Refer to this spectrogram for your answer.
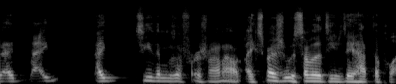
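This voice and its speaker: A man with a fairly high pitch, ordinary pitch variation and an animated tone, talking at a very fast pace. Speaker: radio host. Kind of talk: casual sports talk on radio.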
